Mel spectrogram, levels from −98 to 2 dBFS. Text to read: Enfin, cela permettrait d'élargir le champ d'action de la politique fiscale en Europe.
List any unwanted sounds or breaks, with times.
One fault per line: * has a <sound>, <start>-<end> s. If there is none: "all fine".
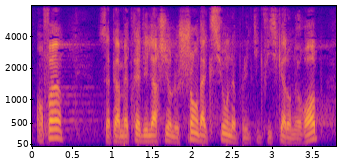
* has a dropout, 2.6-2.6 s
